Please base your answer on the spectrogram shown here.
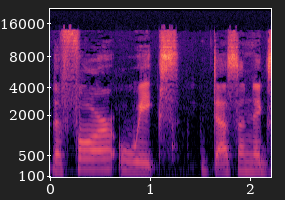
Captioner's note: speaking French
